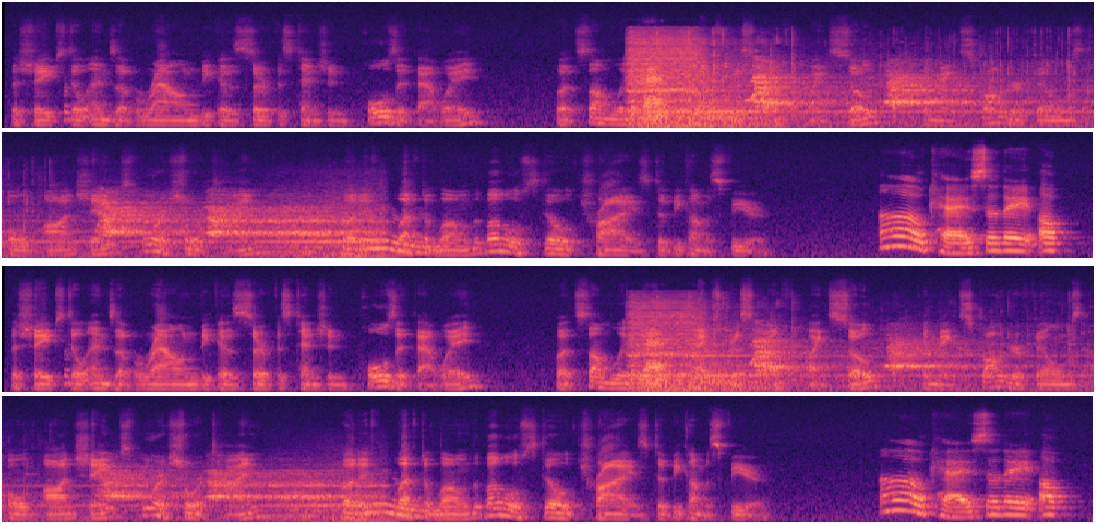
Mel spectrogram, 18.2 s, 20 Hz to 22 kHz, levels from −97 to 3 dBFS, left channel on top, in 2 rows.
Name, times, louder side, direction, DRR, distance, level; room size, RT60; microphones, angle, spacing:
voice 1, 0.1-3.9 4.6-7.3 7.7-11.3 11.9-15.4, right 3 dB, 50° right, 4 dB, 0.7 m, -29 dB
sound 1, 5.2-12.3, left 3 dB, 20° left, 0.3 m, -25 dB
voice 2, 12.1-12.6 16.4-17.9, left 2 dB, 55° left, 7 dB, 0.6 m, -20 dB
4.1 x 2.2 x 3.1 m, 0.38 s
head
